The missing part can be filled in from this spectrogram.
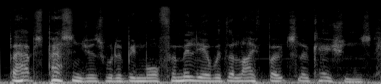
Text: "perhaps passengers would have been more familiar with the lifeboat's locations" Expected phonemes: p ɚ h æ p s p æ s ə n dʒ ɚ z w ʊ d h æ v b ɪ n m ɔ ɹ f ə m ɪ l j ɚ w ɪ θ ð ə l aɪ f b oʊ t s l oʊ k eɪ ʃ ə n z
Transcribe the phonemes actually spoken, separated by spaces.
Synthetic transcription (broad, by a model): p ɚ h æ p s p æ s ə n dʒ ɚ z w ʊ d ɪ v b ɪ n m ɔ ɹ f ə m ɪ l j ɚ w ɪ ð ə l aɪ f b oʊ t s l oʊ k eɪ ʃ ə n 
